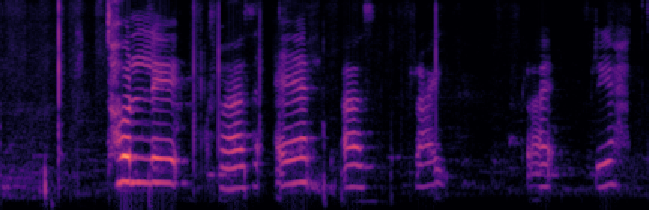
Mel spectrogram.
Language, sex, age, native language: Icelandic, female, 18-19, Icelandic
